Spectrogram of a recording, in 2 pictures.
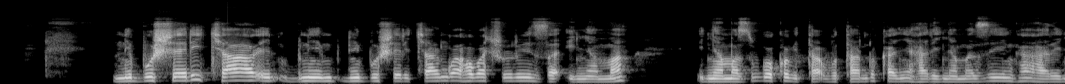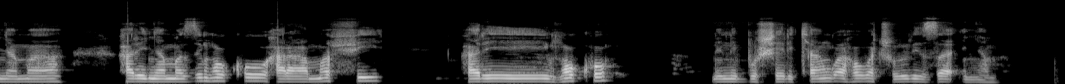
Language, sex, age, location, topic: Kinyarwanda, male, 36-49, Musanze, finance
